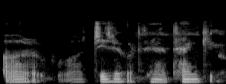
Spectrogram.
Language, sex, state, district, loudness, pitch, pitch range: Hindi, male, Bihar, Vaishali, -26 LUFS, 120 Hz, 120-125 Hz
